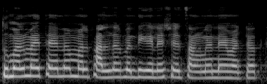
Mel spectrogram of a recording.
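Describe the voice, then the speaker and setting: A woman's voice: very high-pitched, fairly even intonation, racing. A woman playing a spoiled, argumentative young wife in a cartoon, whiny and defiant, with a Vidarbha Marathi accent. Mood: demanding. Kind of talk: amateur cartoon voice acting.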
